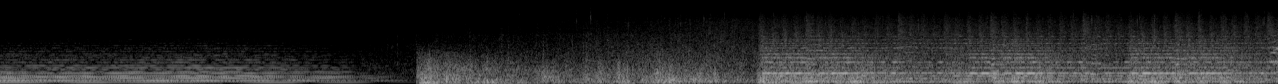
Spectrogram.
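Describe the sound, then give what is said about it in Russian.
Heavy rain pours onto a roof at night, a dense, steady hiss that starts abruptly after a few seconds of sustained tones, with louder tonal sound returning over the downpour partway through. “Ночь. Ливень стекает по крыше.”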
